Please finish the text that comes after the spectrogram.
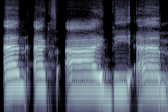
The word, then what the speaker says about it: NXIVM: I never know how to pronounce this. NXIVM. It's NXIVM.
